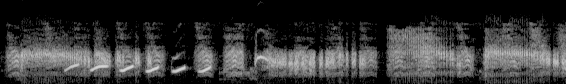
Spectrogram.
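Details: Barn owl lure call used to gather owls: long harsh, hissing screeches fill the clip, broken by short gaps, with a run of brief rising whistled notes repeated about every third of a second near the start.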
